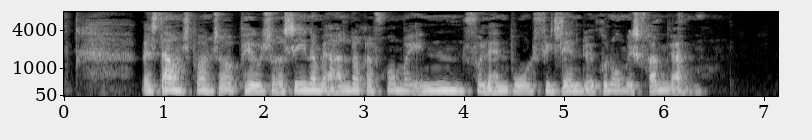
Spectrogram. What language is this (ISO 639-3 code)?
dan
